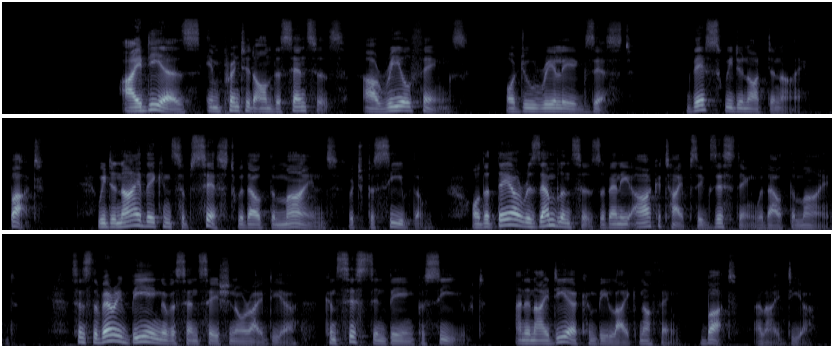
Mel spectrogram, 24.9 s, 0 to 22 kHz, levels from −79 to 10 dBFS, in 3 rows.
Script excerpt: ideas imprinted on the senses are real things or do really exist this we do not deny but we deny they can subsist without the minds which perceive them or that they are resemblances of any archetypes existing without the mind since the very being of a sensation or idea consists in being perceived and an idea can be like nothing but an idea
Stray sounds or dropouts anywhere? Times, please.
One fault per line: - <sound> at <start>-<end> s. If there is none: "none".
none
